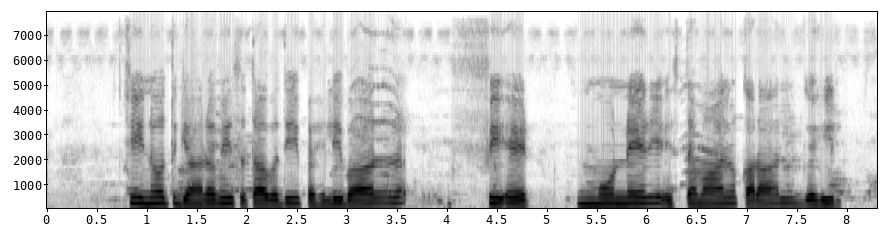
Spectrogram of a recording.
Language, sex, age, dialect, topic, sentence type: Magahi, female, 18-24, Northeastern/Surjapuri, banking, statement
